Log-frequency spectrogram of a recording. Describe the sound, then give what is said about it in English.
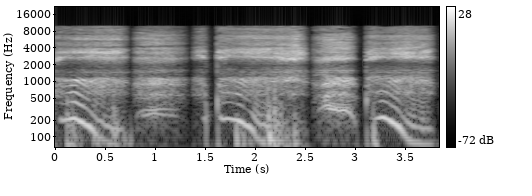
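A voice imitates a runner panting in a posh manner, giving a quick series of about six breathy, voiced huffs and groans. Each one slides downward in pitch, with short gaps between them. “He even panted in a posh way.”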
